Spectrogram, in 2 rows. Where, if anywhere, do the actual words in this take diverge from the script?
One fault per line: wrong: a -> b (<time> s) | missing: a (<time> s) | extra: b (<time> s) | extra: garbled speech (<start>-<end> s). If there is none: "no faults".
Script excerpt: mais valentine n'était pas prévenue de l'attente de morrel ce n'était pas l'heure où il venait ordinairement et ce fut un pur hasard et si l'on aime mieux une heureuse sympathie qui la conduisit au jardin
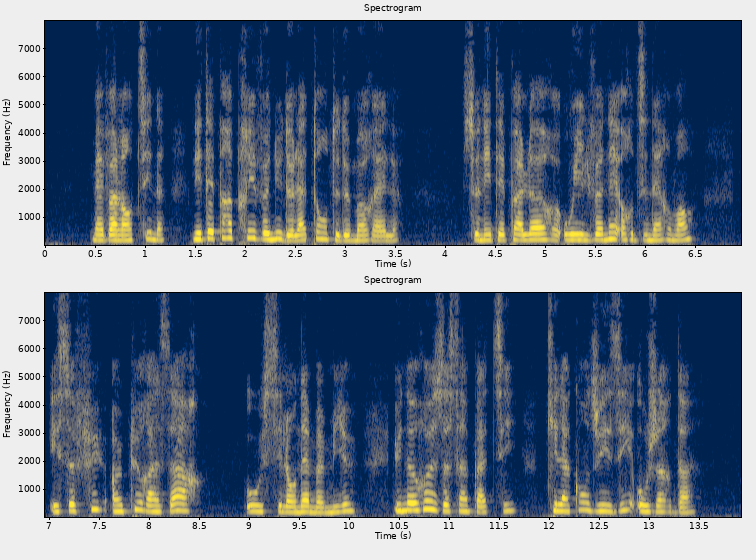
wrong: et -> ou (9.0 s)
